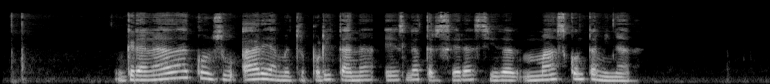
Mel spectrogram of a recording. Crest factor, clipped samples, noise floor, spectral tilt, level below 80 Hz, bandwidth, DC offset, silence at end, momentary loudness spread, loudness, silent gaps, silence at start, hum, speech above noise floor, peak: 18 dB; under 0.1%; -56 dBFS; -4.5 dB/octave; -58 dBFS; 12.5 kHz; under 0.1%; 1.35 s; 9 LU; -18 LUFS; none; 0.1 s; none; 39 dB; -2 dBFS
